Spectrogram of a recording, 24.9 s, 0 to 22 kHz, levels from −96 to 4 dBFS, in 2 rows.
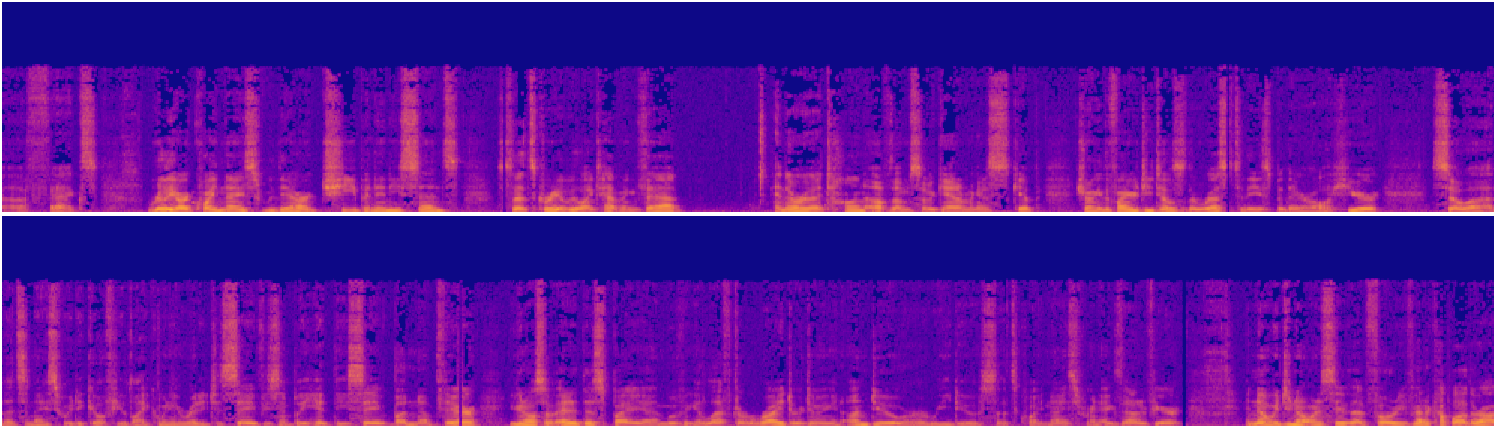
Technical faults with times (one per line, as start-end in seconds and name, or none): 4.16-4.19 gap at a join of encoded pieces
10.19-10.23 gap at a join of encoded pieces
16.23-16.26 gap at a join of encoded pieces
22.26-22.30 gap at a join of encoded pieces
